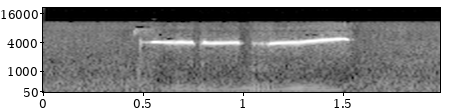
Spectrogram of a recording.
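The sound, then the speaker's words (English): A person whistles a short imitation of a black-throated blue warbler: three high, thin notes, two level and a longer final one sliding upward, clear against a quiet background. “Or depends on the bird's uh, you know, if they had the buzzy, like prairie warbler, or a black-throated blue,”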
